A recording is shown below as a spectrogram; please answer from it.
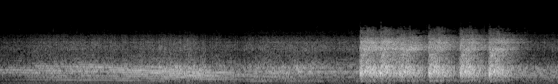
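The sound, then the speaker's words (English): An M1 rifle fires in a quick series of loud, sharp cracks near the end, after several seconds of steady droning tones. “Recognize that sound? If you've ever fired an M1, you know it. That's when your 8 rounds are up and the clip sings out.”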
